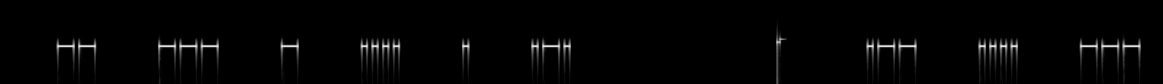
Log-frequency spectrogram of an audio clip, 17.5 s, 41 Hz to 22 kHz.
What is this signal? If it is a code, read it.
Morse code, heard as a keyed tone, about 15 wpm, spaced as for 7 wpm, 700 Hz. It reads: MOTHER WHO
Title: 4x Character Spacing - Top 200 Words - 15wpm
